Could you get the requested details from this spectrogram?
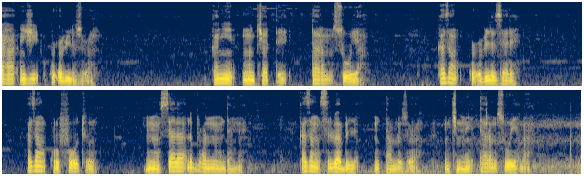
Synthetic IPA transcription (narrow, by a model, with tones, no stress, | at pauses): pa˦ʔa˦n̩˦ʒi˦kʊ˦ʔʊ˨bɨ˨lɨ˨zʊ˨ʔʊ̰˨ | ka˦ɲɛ˦ŋʊ˦nt͡ʃɛ˦tɨ̰˨ | ta˦ɾɨ˦msoː˦ja̰˨ | ka˦za˦ŋkʊ̰˨ʔʊ˨bɨ˦lɨ˦za˦lɨ˦ | ka˦za˦ŋkʊ˨ɾɨ˨foː˦tʰṵ˨ | n̩˦˨nɨ˨ŋsa˦la˦nɨ̰˦bʊ˦ʔʊ˨˦nɨ˦ŋdɨ˦nːɨ̰˨ | ka̰˦za˦ŋsɨ˦lɨ˦ba˦bɨ˦lɨ˦ | n̩˦ta˨mɨ˨ɾɨ˨zʊ̰˨ʔʊ̰˨n̩˨t͡ʃi˨m˨nɨ˨ta˦ɾɨ˦mso̰ː˦ja̰˨ma̰ː˨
